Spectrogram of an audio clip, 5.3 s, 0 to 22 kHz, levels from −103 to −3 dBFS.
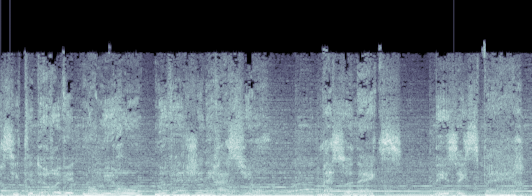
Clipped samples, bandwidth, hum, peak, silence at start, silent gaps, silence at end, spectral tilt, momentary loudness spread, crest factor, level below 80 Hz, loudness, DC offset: under 0.1%; 17 kHz; none; 0 dBFS; 0 s; none; 0 s; -4 dB/octave; 3 LU; 12 dB; -22 dBFS; -11 LUFS; under 0.1%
